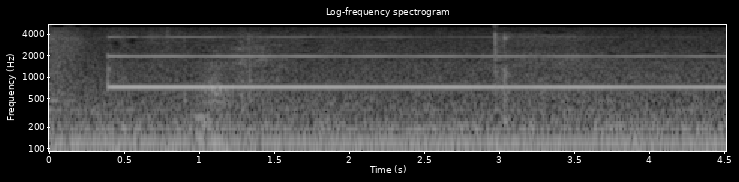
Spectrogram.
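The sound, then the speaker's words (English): A single bell, used to separate poems in a poetry reading, strikes once and rings on in a long, steady, clear tone with bright overtones, sustaining without fading over a low background hum. No one speaks. “I'm going to separate the poems by the sound of the bell.”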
